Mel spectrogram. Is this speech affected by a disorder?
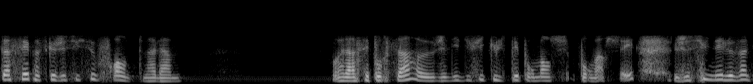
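No.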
